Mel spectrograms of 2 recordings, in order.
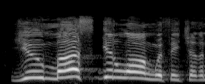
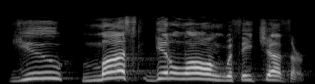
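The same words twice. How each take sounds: First: Louder, "must" hit hard; urgent loud repeat. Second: "must" drawn out, slow and deliberate; slow urgent stress. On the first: Preacher pressing the verse home, loud emphatic. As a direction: say "must" like a command, full voice. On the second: Preacher urging his congregation to get along, slow stress. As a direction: lean on "must", slowly. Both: Shown as a demonstration. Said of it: "as urgently as I can".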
